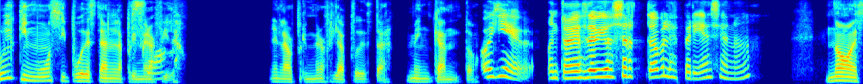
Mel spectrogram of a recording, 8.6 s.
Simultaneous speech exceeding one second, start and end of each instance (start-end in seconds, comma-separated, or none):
none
